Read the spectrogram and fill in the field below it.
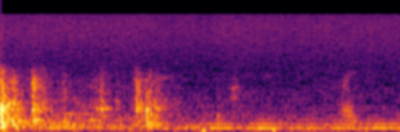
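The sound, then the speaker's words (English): A theater dressing room door is opened: a few clicks and knocks from the latch and handle, then a soft creak and thud, with a low murmur in the background. “Quick, get that door open.”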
